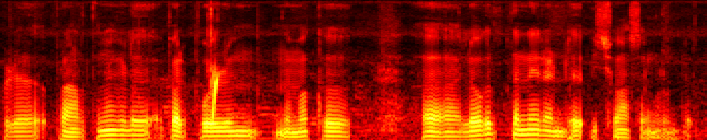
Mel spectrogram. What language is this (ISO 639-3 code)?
mal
